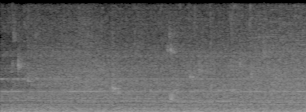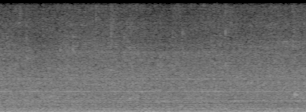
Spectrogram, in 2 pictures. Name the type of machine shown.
pump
